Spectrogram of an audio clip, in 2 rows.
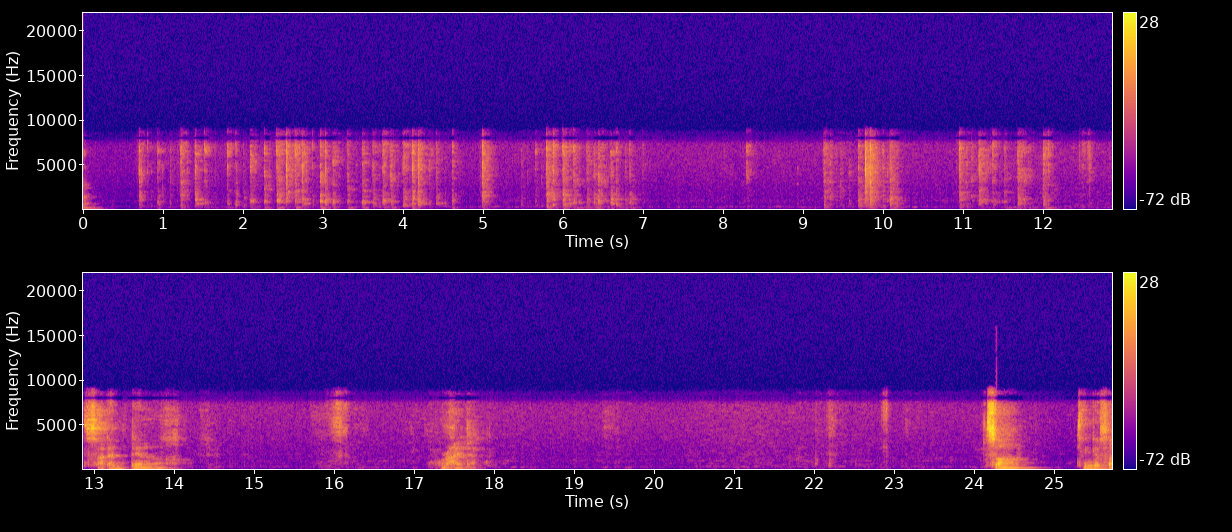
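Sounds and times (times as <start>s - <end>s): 
typing on a keyboard: 0.7s - 7.1s, 9.2s - 10.3s, 10.9s - 12.2s
speech: 13.0s - 14.1s, 24.2s - 24.6s, 25.4s - 25.7s.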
